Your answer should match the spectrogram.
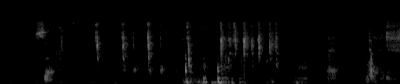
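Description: Typing on a computer keyboard: an irregular run of key clicks.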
